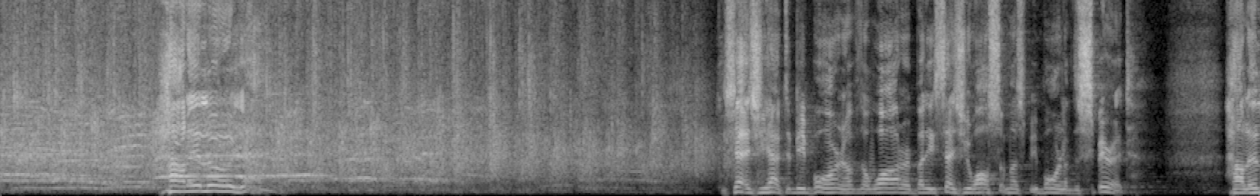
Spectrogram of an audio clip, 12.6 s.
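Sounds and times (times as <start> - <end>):
audience shouting: 0.0 - 6.7
audience clapping hands: 0.0 - 7.6
speech: 1.7 - 2.8, 7.3 - 11.5, 12.3 - 12.5.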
